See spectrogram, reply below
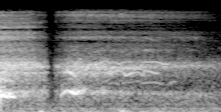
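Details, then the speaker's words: A brief high, musical whistling wheeze during breathing, described as a sign of pneumonia: wheezing in pneumonia. "और viewers, rapid breathing ही pneumonia की पहली और common तरीन अलामत है, और सांस लेते हुए व्हीजिंग नॉइस प्रोड्यूस होना, जो कि आपको सुनाई दे रही है।"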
